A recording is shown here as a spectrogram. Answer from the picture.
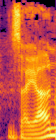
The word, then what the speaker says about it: Sayan: Du hast zum Beispiel mal im Alleingang die Gebirgszüge des Sayan, wird Sayan ausgesprochen? Sayan, ja.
